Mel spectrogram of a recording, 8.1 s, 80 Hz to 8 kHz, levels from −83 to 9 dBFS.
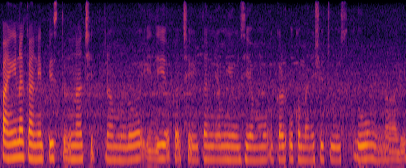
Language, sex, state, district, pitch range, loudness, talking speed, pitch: Telugu, female, Andhra Pradesh, Sri Satya Sai, 180-195 Hz, -23 LUFS, 90 wpm, 190 Hz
